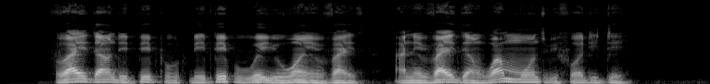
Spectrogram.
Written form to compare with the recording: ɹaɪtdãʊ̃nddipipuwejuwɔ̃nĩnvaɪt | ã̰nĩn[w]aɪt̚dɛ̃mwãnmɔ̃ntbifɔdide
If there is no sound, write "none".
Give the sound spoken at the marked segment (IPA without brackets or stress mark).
v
